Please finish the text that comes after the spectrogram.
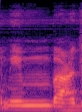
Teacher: تولیتم من بعد، اور یہاں پر بھی غنہ کریں گے، من بعد، نون ساکن کے بعد با آ رہا ہے تو نون کی آواز کو میم سے بدل کر پڑھیں گے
